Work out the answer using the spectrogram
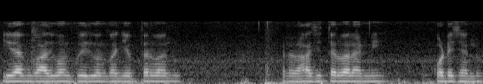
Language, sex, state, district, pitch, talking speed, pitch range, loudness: Telugu, male, Andhra Pradesh, Krishna, 135 Hz, 185 wpm, 130-140 Hz, -22 LUFS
